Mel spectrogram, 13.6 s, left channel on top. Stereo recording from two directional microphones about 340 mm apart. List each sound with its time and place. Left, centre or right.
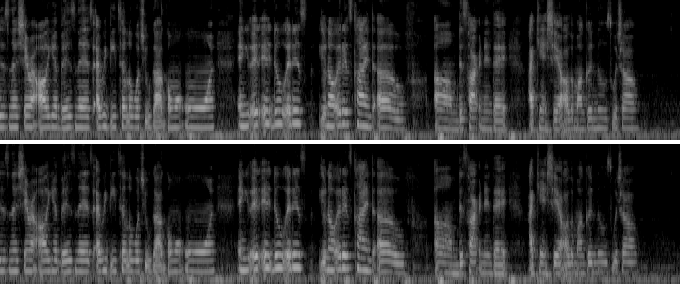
0.0 s speech: centre
3.8 s a sound: left
4.7 s speech: centre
